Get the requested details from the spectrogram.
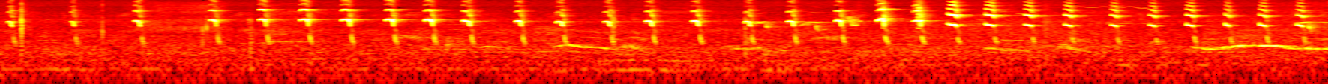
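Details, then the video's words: Long, steady run of sharp squirrel chips, roughly two or three per second, growing slightly louder midway, while low wavering bird whistles sound faintly behind. "Squirrel sounds video"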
